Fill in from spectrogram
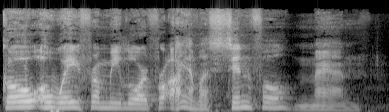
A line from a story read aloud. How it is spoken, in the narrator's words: he shouted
